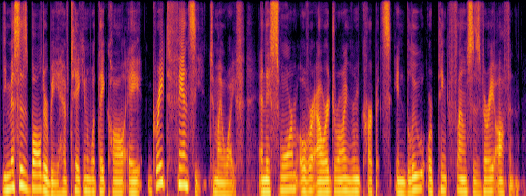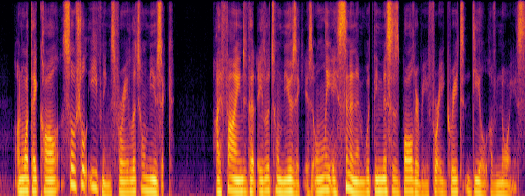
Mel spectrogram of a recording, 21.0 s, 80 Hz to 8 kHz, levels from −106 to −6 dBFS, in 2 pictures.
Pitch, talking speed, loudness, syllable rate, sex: 130 Hz, 170 wpm, -19 LUFS, 4.4 syllables/s, male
